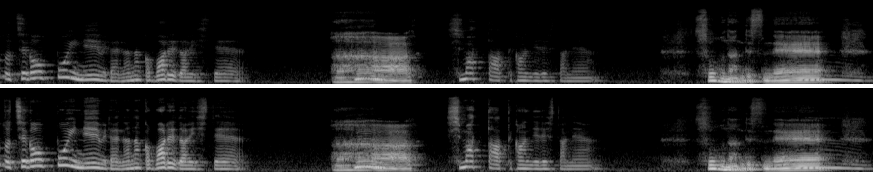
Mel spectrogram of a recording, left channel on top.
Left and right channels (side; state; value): left; quieter; 3.1 dB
